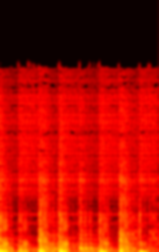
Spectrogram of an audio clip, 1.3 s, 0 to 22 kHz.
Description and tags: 7x7tks&hesed3(45)
707, beat, bend, loop, modified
